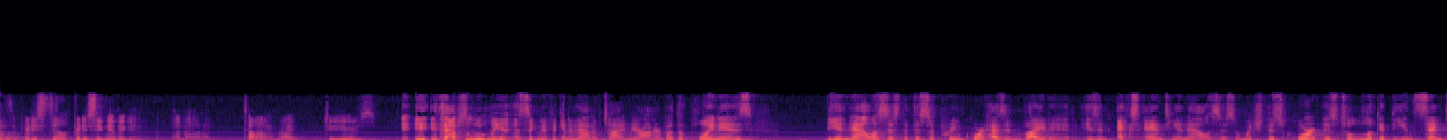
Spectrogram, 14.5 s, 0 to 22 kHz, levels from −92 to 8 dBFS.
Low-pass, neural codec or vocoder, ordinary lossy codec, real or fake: 7.2 kHz; none; AAC, 32 kbps; real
